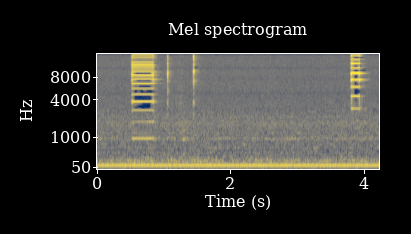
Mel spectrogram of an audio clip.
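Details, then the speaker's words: Emax Nighthawk Pro built-in BLHeli ESC in throttle programming mode: short high beeps over a low hum, cycling between one and two beeps. This is the brake type setting toggling between off and on. "now see it change beeps now it's indicating the two types of braking see how it's cycling back and forth between one and two"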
